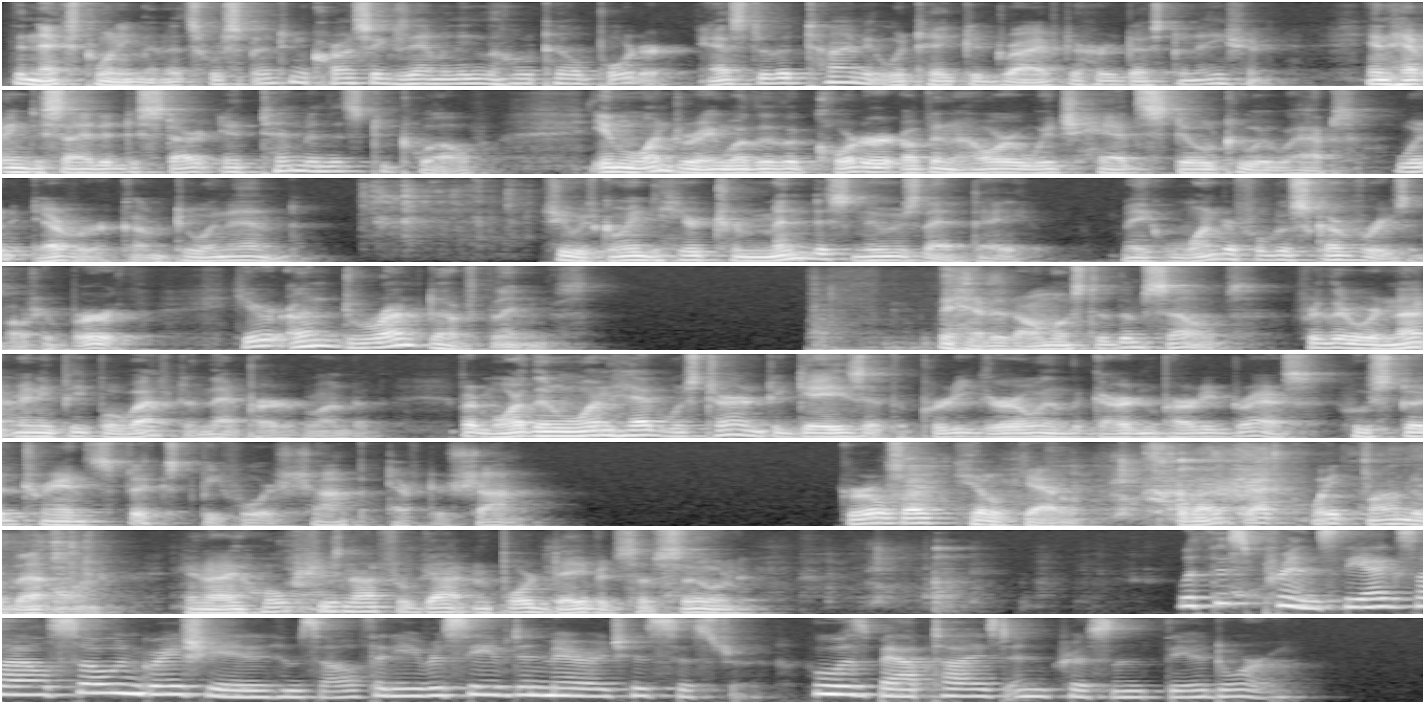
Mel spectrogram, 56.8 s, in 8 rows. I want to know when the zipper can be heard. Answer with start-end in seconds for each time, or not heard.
16.0-16.9, 25.3-26.4, 41.2-43.1.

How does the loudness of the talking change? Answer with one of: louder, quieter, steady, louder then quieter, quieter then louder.
steady.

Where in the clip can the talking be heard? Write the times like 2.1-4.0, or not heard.
0.1-15.7, 16.9-24.2, 26.0-38.1, 39.7-46.4, 48.5-56.1.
